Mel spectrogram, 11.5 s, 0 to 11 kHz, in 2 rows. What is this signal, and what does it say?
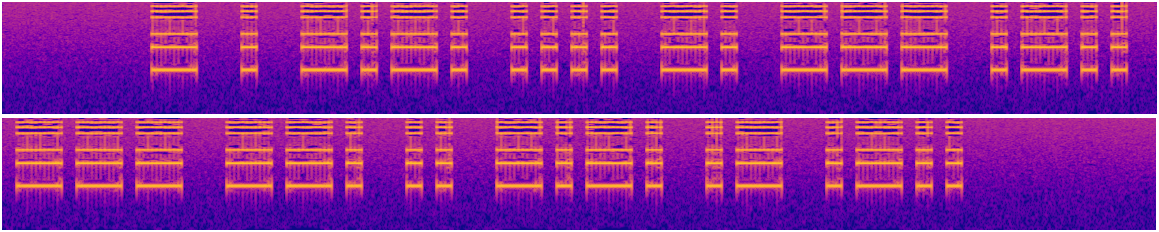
Morse code, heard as electronic beeps, machine-sent, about 16 wpm, 1380 Hz. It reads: TECHNOLOGICAL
